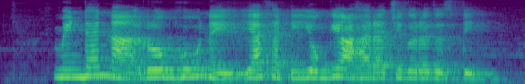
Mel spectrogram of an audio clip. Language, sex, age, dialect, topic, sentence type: Marathi, female, 18-24, Standard Marathi, agriculture, statement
